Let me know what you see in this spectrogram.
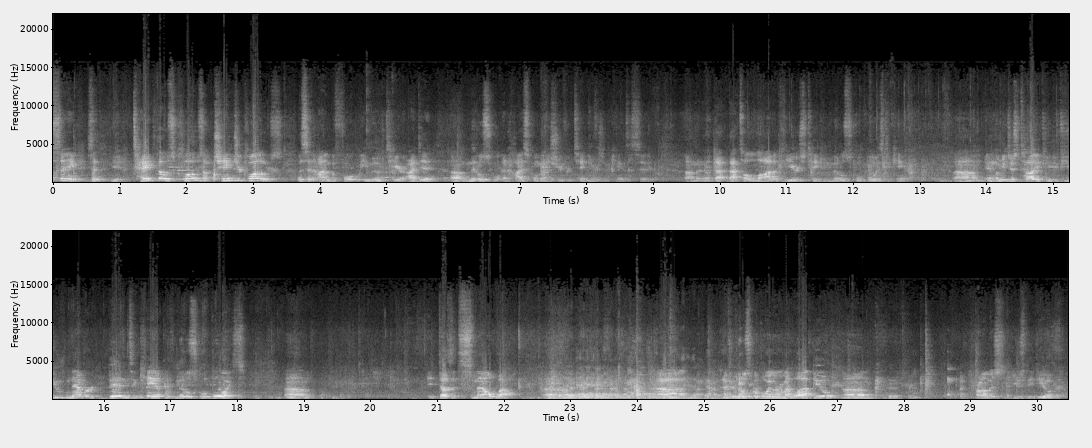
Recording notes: Due to no heat in the auditorium we had to move things downstairs, we apologize for the sound quality this week.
